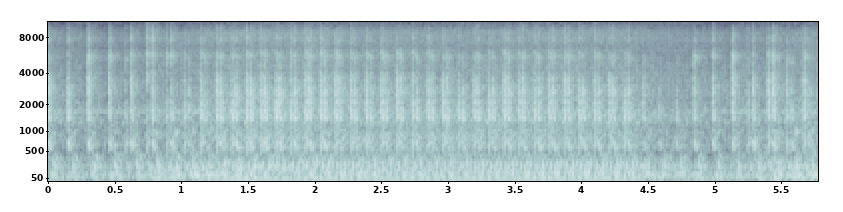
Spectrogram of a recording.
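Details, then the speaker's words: John Deere 650 4x4 tractor two-cylinder diesel, first start after budget rebuild of a blown engine, air bled from fuel line: loud lumpy beat about three pulses a second, steady at idle, no knocks or misses; normal idle. "she's a freaking Runner sleep oh awesome it sounds so funny it's two cylinders yeah oh my goodness"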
